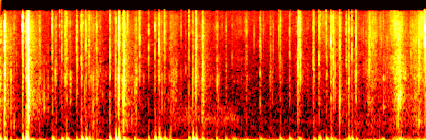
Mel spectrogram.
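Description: A full plastic bag of rice is held in both hands while fingernails scratch and crinkle the plastic and its label. A quick, uneven run of crackling, rustling bursts has dull low thumps underneath and brief bright crinkles on top. Each burst is dry and dies away at once.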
